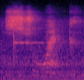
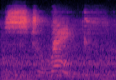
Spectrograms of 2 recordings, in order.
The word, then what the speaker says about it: strength: You can say strength with something that sounds more like a like say stray. Strength or you can say e like in said strength.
